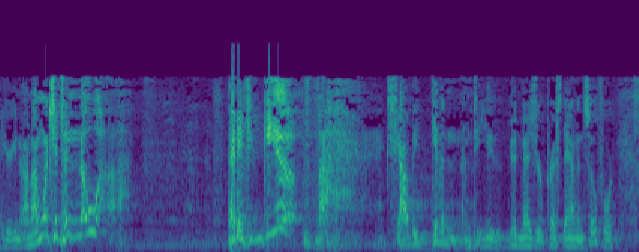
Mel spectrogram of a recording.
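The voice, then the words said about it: Imitates another person's voice. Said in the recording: “my Noah impression”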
